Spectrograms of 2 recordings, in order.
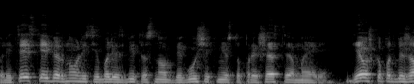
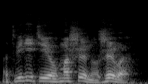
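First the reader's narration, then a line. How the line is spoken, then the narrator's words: Sharp shout. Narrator (Russian): прикрикнул на полицейских Ник Штивельсон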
